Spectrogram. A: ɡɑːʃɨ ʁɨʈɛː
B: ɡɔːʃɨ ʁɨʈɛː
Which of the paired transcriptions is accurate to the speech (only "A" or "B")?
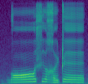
B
